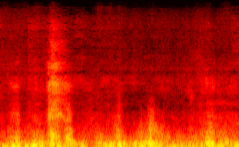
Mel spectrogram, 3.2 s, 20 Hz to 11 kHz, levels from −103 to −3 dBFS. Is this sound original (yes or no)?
no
